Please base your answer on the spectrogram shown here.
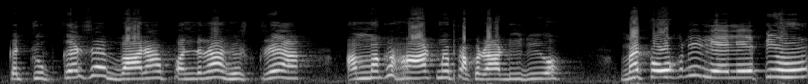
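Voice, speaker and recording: A woman's voice: sits high, pushed and bright. An older woman with an old plays a scolding mother in a comedy drama, tossing out proverbs as she talks. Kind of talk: scripted comedy drama dialogue.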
